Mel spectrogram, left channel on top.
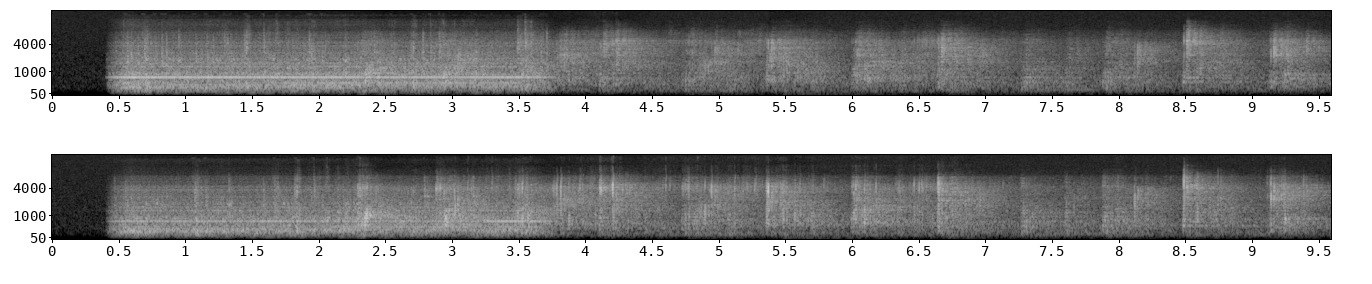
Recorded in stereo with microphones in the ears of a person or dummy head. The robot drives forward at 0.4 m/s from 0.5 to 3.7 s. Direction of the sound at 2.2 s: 60° right (ahead or behind).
